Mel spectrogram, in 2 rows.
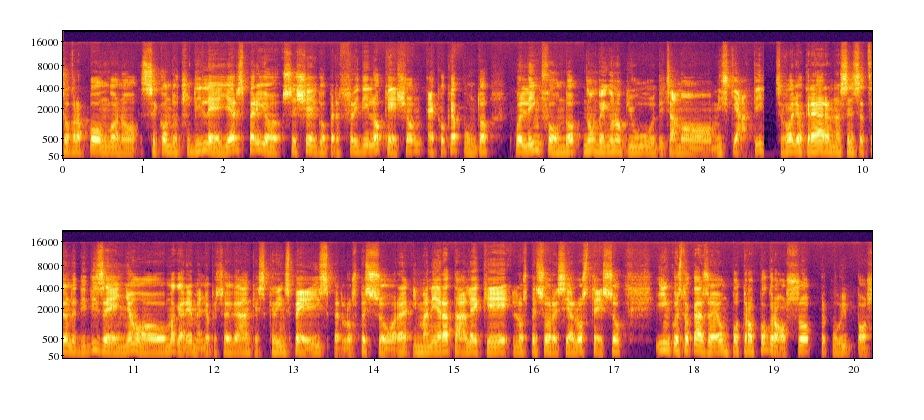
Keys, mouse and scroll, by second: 1.4-2.9 drag, 11.0-12.9 drag, 14.5 click, 19.8-20.2 drag.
